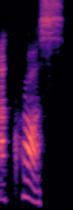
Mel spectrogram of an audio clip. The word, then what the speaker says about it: across: So what about the word across? Is it on the first or the second syllable? Across. Second, right? What about the word after, Justin?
